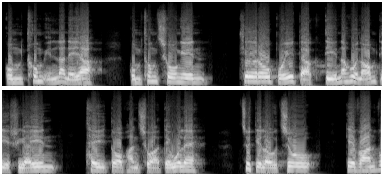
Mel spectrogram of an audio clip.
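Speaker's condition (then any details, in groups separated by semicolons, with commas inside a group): No condition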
